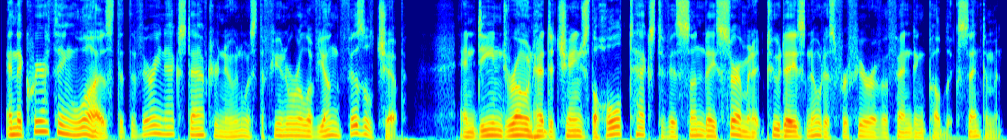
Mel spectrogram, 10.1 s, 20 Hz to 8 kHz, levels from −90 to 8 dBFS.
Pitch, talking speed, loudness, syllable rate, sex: 115 Hz, 230 wpm, -20 LUFS, 6.2 syllables/s, male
